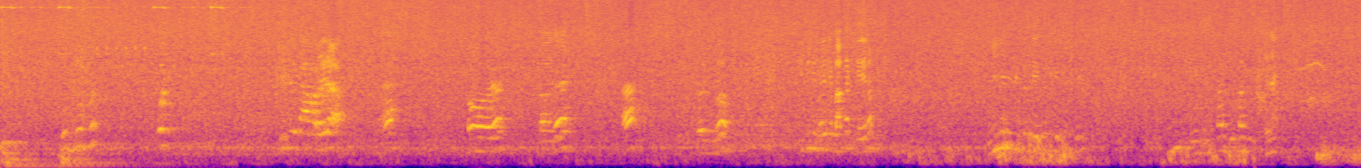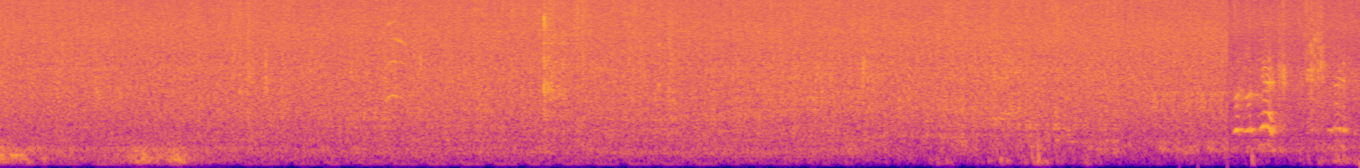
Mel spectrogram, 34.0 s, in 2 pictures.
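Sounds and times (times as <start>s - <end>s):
low thunder rumbles: 0.0s - 2.0s, 16.4s - 17.7s, 18.6s - 19.5s
heavy rain falling: 0.0s - 34.0s.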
